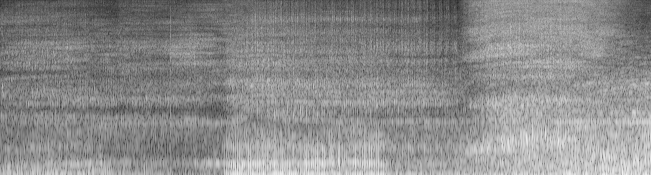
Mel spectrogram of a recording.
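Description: Horror-style cinematic sound design: a dense, rumbling, hissing drone that swells louder in steps, about two seconds in and again near five seconds, building tension.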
